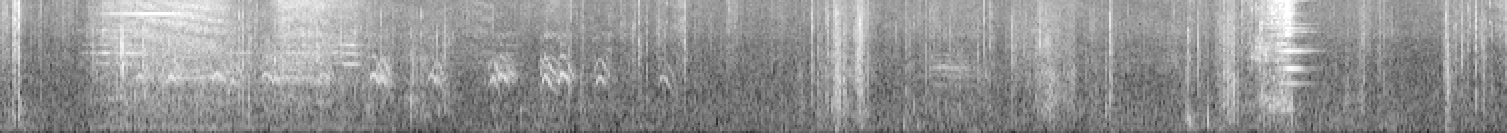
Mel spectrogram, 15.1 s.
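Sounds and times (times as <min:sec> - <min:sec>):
light outdoor hiss: 0:00.0 - 0:15.0
birds calling: 0:00.9 - 0:06.8.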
